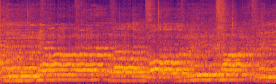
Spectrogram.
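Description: Accordion ensemble playing a slow gospel song in sustained chords, with a woman singing the melody over it with vibrato.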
